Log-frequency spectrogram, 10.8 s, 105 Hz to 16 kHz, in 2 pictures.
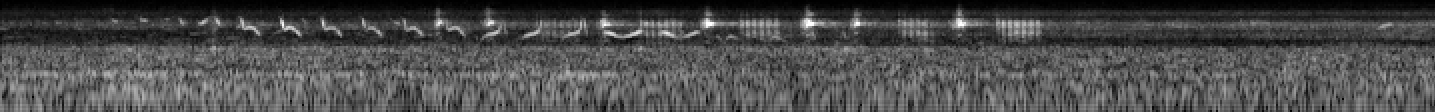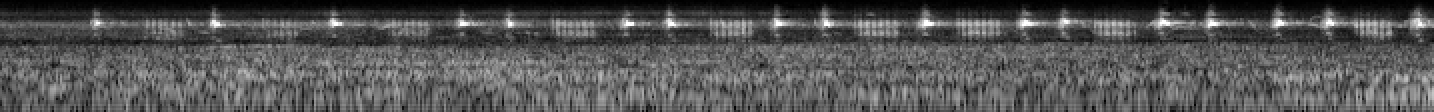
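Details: High song of a sedge warbler at De Hoge Dijk near Amsterdam, the Netherlands, 11 April 2017. It opens with a run of quick descending sweeps, then goes on as a long, irregular series of sharp, ticking notes.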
